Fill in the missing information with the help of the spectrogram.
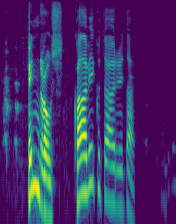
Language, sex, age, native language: Icelandic, male, 20-29, Icelandic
